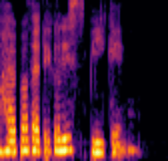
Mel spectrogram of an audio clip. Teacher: Then speaking, spe, which is the first syllable is a stress syllable, has a long e sound, and then king has a short e sound with an ng or nasal sound at the end. So hypothetically speaking.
